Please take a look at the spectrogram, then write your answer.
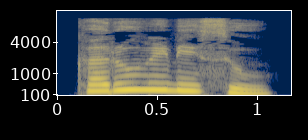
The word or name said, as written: ಘರವಟ್ಟಿಸು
